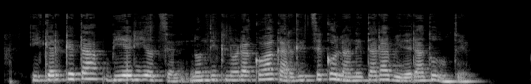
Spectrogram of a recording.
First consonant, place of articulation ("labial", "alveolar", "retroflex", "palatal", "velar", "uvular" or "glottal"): velar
